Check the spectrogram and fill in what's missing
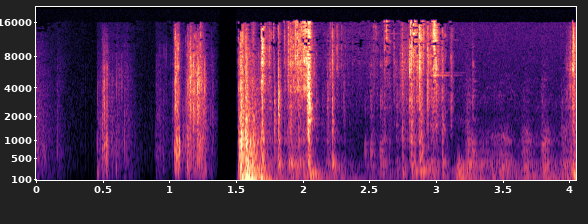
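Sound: keys jangling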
